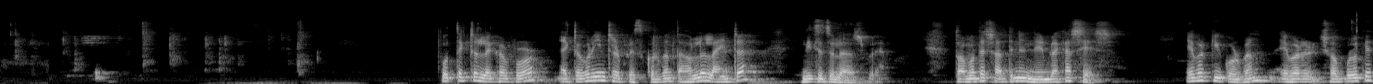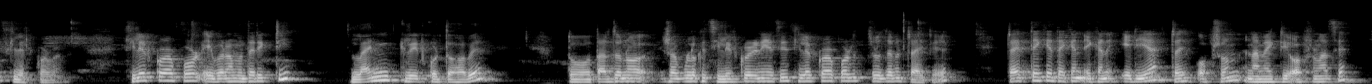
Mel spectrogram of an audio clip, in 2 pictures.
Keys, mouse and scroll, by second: 0.1-0.6 typing, 1.2 Return, 1.7-2.2 typing, 2.8 Return, 6.5 typing, 8.0 typing.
